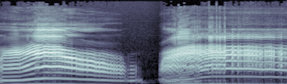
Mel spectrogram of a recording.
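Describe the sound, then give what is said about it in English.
A person imitates a cat's meow with two long, loud, voiced cries. The first holds steady and then drops at its end, and the second swells and holds. No other sounds are heard. “From me making that cat noise, they thought that it was him.”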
